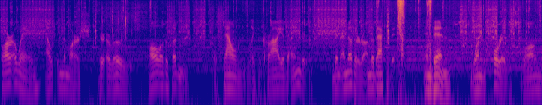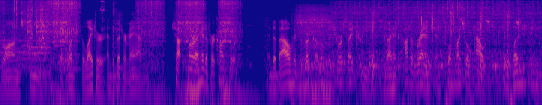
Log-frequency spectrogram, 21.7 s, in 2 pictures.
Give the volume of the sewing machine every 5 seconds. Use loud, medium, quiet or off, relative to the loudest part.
medium, loud, loud, loud, loud.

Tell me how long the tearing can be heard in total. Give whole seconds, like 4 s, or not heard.
4 s.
